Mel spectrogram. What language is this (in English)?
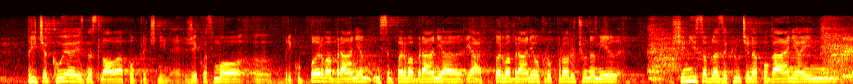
Slovenian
